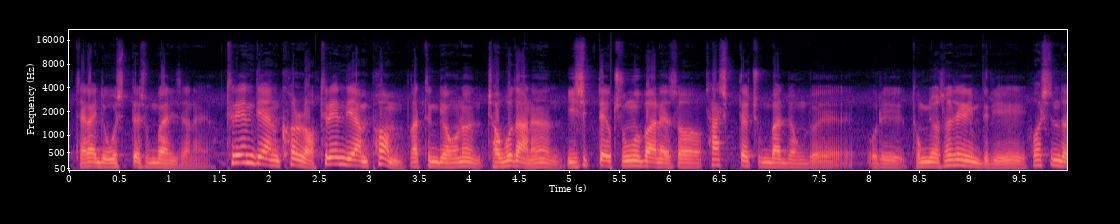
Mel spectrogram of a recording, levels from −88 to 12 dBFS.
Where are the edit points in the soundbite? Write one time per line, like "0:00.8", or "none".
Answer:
none

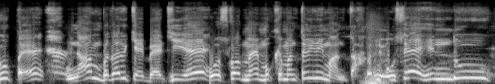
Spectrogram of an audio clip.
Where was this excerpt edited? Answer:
0:03.5

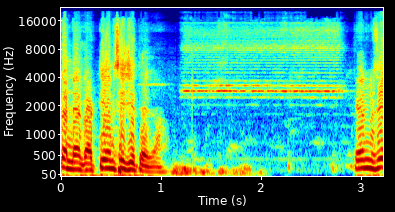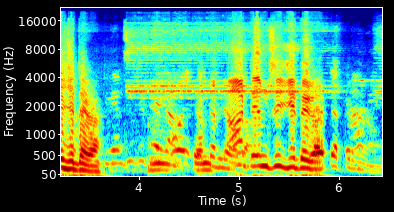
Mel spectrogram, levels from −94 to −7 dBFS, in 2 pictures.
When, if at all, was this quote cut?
none

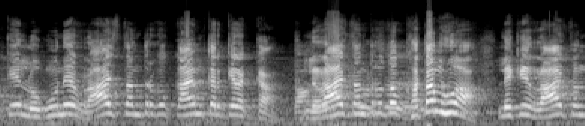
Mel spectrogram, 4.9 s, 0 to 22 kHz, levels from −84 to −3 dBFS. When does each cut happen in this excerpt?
0:02.4

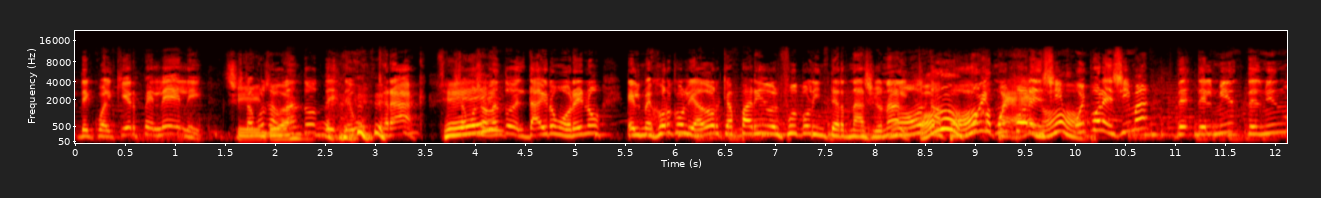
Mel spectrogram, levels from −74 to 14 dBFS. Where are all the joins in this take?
none

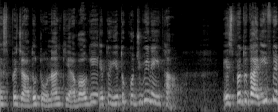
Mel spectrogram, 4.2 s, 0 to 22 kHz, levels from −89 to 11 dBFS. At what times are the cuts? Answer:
0:01.5

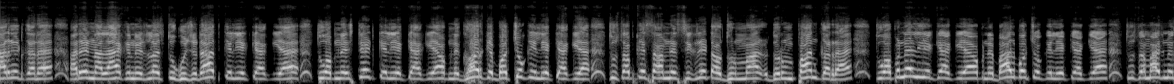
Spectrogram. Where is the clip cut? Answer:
none

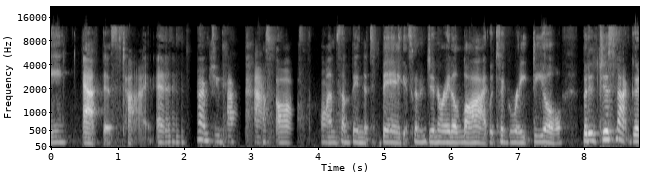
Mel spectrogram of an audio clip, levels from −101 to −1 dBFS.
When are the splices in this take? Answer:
0:01.4

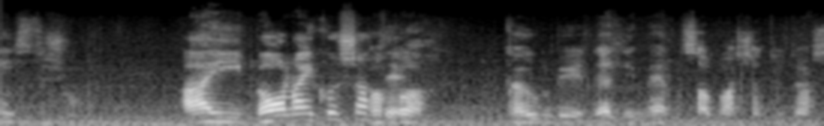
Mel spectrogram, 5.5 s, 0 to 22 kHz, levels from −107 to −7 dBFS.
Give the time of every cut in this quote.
none

